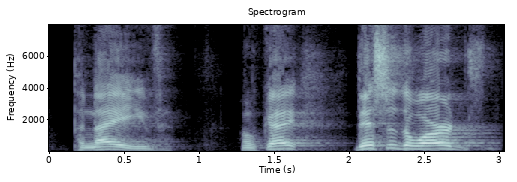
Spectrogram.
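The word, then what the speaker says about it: פָּנָיו: read Hebrew it's a penave ends with a V penave okay this is the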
